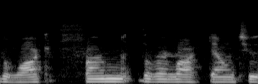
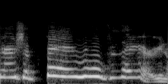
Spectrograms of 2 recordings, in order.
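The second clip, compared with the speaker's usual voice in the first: mock American accent, much higher; 5 dB louder than usual. Retelling what an American driver said about a bear: imitating an American accent. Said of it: "kind of that kind of accent".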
